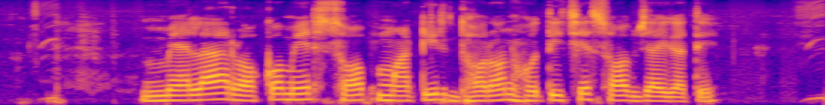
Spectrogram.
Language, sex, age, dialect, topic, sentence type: Bengali, male, 18-24, Western, agriculture, statement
